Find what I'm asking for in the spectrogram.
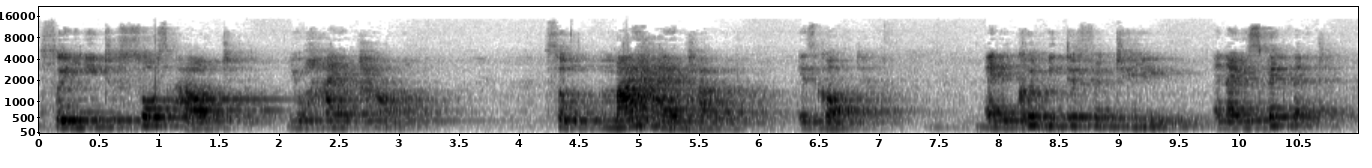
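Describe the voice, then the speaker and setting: A woman's voice: medium pitch, slow, long pauses, fairly bright tone. A woman in her twenties giving a chatty, humorous motivational talk to an audience, often checking in with tag questions. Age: 20s. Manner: humorous, laughs at own jokes. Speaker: motivational speaker. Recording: echoey hall, voice from far off.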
